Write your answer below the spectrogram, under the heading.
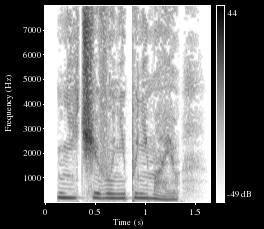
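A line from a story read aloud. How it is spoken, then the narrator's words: Disbelieving babble. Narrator (Russian): пролепетала, чувствуя неверие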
